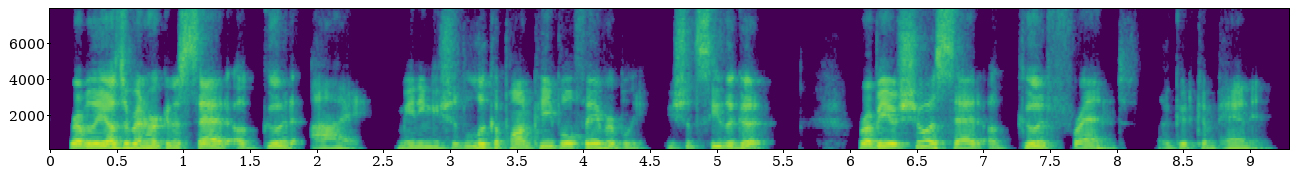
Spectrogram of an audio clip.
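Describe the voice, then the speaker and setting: A man's somewhat breathy, fairly high voice, with lively intonation and a fairly quick pace. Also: big swings in loudness. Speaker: rabbi. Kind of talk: lecture. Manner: fast.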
